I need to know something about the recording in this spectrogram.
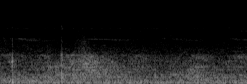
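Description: Steady outdoor background noise with a low rumble, plus a few faint clicks.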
